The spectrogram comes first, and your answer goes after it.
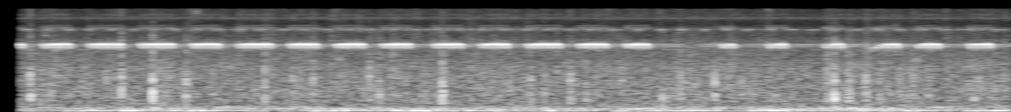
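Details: Cricket chirping in a steady series of short, bright pulses, about four per second, with a few brief dropouts; a soft low rumble runs underneath throughout.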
